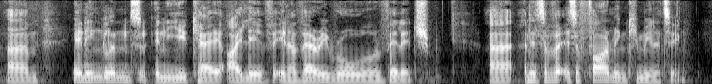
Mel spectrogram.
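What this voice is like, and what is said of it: English accent. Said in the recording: “as you may have gathered from my accent, I'm from England”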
